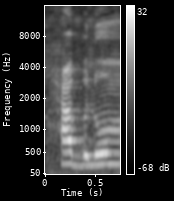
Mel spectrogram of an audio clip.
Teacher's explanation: لام پر غنہ کریں گے کیونکہ تنوین کے بعد حروف یرملون میں سے میم آ گیا ہے اس لیے یہاں پر غنہ ادغام کے ساتھ ہوگا، حبلم۔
